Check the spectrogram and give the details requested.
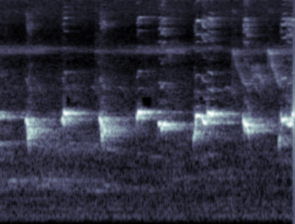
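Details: Sooty-headed bulbul in the morning giving brief whistled notes, some dipping then leveling, roughly two per second, with faint high chirps from other birds.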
